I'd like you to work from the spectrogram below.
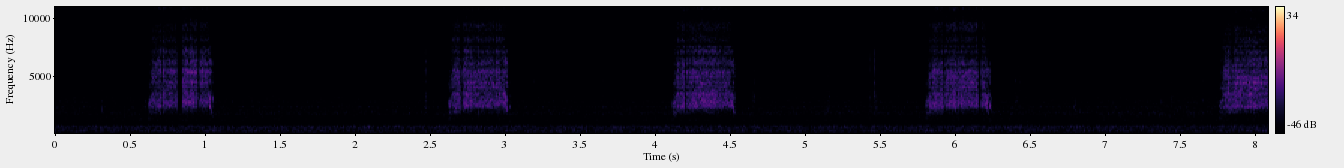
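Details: Hungry barn owl nestlings in a monitored wild nest box, fed a rat and a rabbit, produce harsh breathy snore-hisses about every 1.3 seconds, five in all, over constant low humming.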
